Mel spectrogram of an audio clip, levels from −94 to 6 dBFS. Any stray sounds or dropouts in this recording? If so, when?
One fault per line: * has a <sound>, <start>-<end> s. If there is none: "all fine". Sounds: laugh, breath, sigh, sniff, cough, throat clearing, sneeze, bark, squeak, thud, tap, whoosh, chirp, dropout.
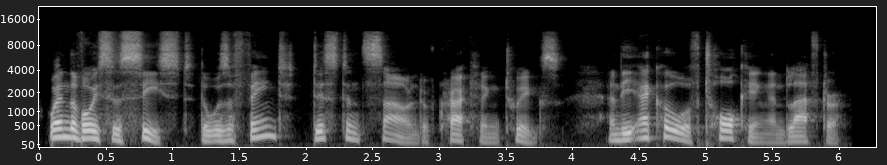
all fine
